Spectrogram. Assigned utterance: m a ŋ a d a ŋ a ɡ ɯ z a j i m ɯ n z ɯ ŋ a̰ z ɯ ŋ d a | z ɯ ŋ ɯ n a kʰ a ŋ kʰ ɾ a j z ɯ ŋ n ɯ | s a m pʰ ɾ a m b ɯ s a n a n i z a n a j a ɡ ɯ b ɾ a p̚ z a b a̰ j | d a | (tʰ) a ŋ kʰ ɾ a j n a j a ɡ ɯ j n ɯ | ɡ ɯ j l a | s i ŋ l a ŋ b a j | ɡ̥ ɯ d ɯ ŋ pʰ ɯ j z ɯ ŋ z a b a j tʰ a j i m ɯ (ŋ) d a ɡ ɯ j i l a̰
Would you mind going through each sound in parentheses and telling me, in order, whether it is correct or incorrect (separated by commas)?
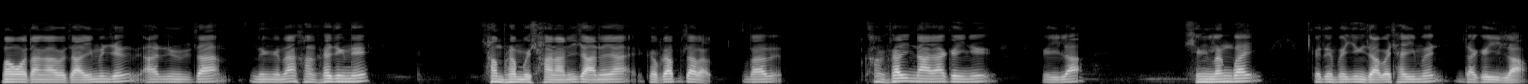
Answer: incorrect, incorrect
